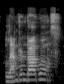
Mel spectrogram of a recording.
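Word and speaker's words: Llandrindod Wells: Landrindod Wells? Yeah, Landrindod Wells.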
